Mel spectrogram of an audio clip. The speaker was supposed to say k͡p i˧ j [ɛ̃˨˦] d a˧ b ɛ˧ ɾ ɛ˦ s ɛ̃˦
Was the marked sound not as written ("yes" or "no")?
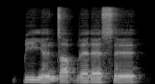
yes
